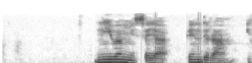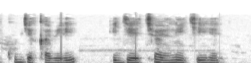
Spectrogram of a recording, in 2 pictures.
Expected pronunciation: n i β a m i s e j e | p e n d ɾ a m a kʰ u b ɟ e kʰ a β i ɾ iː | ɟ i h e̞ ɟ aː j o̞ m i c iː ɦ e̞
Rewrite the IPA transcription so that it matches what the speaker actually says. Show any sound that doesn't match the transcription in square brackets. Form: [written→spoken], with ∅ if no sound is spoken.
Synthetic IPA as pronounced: n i β a m i s [e→a] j [e→a] | p e n d ɾ a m [a→i] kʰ u b ɟ e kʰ a β i ɾ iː | ɟ i h e̞ [ɟ→c] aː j o̞ [m→n] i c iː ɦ e̞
